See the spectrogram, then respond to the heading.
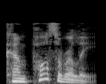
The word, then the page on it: compulsorily: British English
